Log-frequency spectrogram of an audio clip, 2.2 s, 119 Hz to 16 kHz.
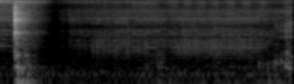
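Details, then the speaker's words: Heljan Class 17 model locomotive that stopped in a puff of smoke: sharp start click, then a faint thin buzz with the motor barely turning. Directional lighting works, burning smell; judged the usual Heljan motor blowout. "yeah the directional lighting is working it's just the motor just the usual Helen motor blowout there's quite a smell of burning coming off it"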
